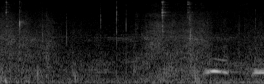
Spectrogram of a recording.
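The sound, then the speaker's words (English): A boobook owl calls faintly at dusk, two short hollow hooting notes near the end, over a quiet outdoor background with no talking. “Ooh, a boobook owl.”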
